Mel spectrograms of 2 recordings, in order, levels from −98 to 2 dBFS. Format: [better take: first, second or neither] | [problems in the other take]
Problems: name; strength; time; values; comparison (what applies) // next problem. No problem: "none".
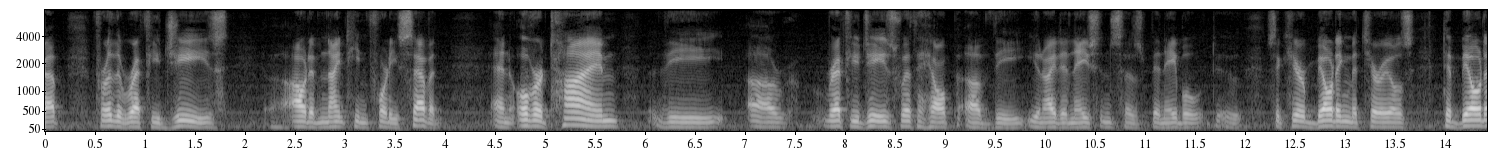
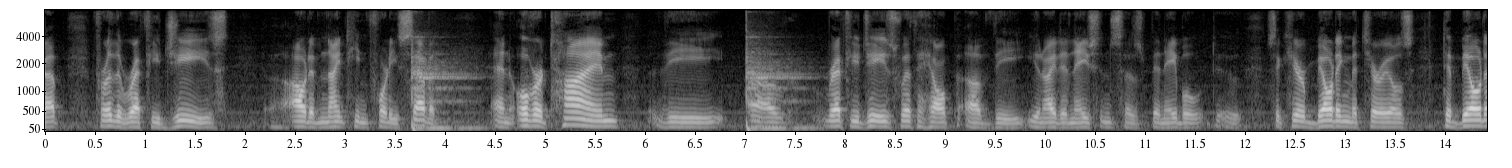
first | background sound (Thump, thud); 13 dB below the speech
